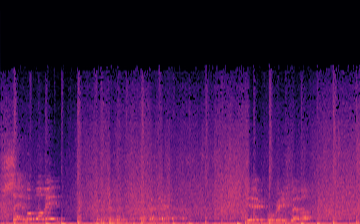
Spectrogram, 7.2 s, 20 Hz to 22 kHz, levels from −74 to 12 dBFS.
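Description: At 3.39 s the digital gain likely changed from one sample to the next without a ramp, as happens when a level setting or bit shift is applied instantly. The result is a sudden gain jump: the sound and its background noise drop together by about 5 dB in a single step, hold at that lower level, then snap back up at 4.27 s, each transition abrupt rather than a smooth fade.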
